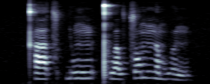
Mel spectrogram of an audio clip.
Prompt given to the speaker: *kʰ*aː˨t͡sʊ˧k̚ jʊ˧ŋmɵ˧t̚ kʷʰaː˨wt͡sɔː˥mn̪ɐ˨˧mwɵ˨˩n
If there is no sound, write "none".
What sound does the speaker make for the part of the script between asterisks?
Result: kʰ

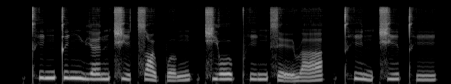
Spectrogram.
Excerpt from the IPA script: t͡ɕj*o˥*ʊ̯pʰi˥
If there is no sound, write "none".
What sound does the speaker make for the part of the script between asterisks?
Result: o˥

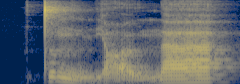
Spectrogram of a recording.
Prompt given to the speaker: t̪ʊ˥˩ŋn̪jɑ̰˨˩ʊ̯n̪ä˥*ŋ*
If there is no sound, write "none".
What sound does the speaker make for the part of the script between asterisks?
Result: none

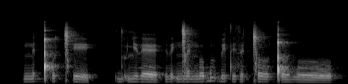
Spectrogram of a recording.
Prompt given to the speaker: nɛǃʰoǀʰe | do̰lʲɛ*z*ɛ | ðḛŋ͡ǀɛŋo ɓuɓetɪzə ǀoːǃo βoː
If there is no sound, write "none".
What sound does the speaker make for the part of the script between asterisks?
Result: ð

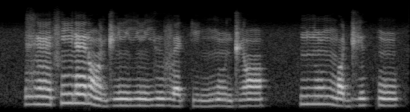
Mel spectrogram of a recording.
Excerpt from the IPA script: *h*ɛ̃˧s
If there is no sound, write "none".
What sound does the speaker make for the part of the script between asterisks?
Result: ɣ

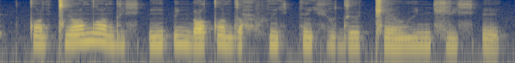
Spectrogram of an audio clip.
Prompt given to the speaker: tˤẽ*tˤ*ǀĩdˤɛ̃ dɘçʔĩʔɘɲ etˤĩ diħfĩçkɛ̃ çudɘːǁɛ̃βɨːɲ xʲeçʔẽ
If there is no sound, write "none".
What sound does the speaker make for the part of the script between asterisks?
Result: none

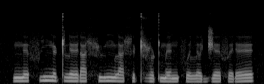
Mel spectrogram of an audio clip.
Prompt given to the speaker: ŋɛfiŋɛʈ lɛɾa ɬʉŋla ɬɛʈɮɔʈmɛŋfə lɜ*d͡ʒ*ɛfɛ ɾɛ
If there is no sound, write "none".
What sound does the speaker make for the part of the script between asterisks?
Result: d͡ʒ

